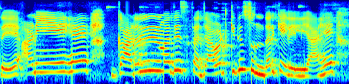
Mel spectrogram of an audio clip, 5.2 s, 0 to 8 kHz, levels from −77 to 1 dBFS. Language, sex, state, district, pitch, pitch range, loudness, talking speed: Marathi, female, Maharashtra, Aurangabad, 310 Hz, 260-350 Hz, -13 LUFS, 135 wpm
